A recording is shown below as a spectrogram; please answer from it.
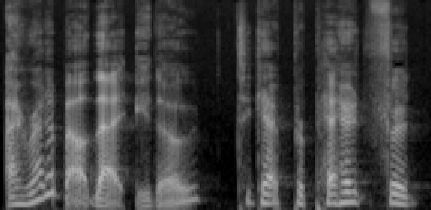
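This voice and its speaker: A man voicing a gentle, emotional young pony mother, soft and hesitant, in a story reading. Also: a little high, very animated, normal speed, creaky, breathy edge, voice pushed up, full character voice. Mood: hesitant, shaky.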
